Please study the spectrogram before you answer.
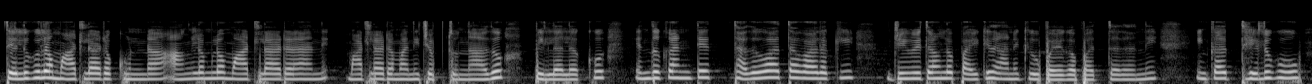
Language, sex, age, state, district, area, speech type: Telugu, female, 18-30, Telangana, Yadadri Bhuvanagiri, urban, spontaneous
